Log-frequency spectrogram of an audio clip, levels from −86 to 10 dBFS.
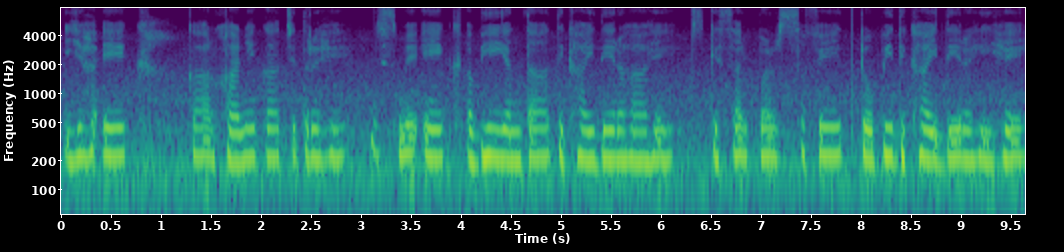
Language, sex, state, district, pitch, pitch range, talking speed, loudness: Hindi, female, Uttar Pradesh, Deoria, 215 Hz, 205-220 Hz, 135 wpm, -15 LUFS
